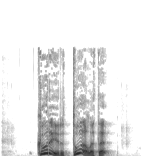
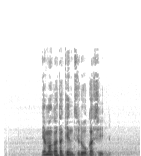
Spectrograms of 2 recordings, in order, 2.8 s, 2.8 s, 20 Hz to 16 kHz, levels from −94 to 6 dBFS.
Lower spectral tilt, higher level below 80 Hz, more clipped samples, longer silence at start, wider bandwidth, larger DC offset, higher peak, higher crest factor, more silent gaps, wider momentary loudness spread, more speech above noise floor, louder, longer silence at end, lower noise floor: about the same, -6.5 dB/octave vs -6 dB/octave; about the same, -60 dBFS vs -58 dBFS; neither; about the same, 0.75 s vs 0.85 s; about the same, 11.5 kHz vs 11.5 kHz; neither; about the same, -6 dBFS vs -4 dBFS; second, 14 dB vs 22 dB; neither; second, 8 LU vs 11 LU; first, 53 dB vs 41 dB; first, -20 LUFS vs -24 LUFS; about the same, 0.7 s vs 0.75 s; first, -72 dBFS vs -65 dBFS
